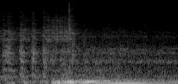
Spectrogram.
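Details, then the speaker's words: Geo Prizm with no stored or pending codes and readiness monitors passed: a brief crank, then the petrol engine starts at once and settles to a steady idle; an exhaust leak is noted afterward. "The car has no pending codes, no set codes, nothing. I mean, it starts up real good."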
